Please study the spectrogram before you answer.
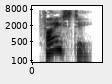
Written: feisty

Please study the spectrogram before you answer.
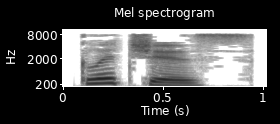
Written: glitches

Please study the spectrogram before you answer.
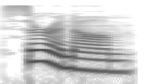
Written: Suriname

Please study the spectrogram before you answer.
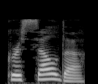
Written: gricelda

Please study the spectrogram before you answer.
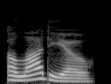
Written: eladio

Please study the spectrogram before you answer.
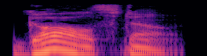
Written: gallstone

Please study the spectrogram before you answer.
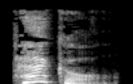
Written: hackle

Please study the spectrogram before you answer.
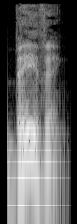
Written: bathing

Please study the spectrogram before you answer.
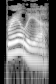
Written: braleah

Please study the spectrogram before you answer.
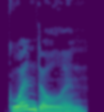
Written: guendolen

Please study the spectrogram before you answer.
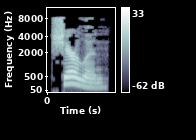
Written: cherlin

